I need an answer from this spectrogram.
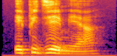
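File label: "epidemiya", Azerbaijani; Orfoqrafiya Lüğəti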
